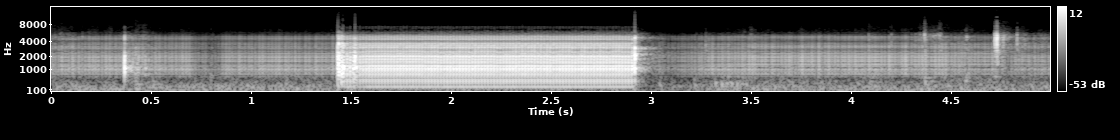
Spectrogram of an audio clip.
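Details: Channel Master 6505 five-transistor AM table radio hums through the speaker: a steady buzz that swells loudly for about 1.5 s while capacitors are being bridged, then settles to a low drone; faulty capacitors are being traced.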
